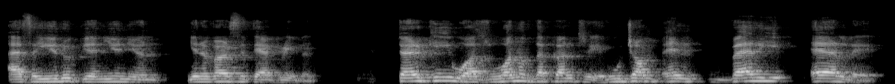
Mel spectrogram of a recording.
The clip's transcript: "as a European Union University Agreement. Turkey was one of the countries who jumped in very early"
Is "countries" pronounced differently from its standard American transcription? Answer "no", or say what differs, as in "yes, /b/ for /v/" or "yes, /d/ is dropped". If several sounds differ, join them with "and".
yes, /z/ is dropped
